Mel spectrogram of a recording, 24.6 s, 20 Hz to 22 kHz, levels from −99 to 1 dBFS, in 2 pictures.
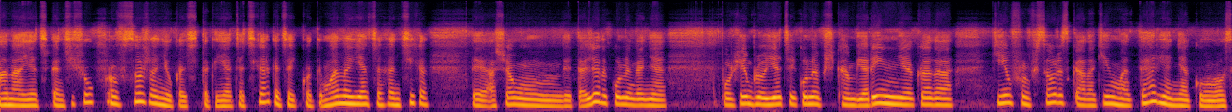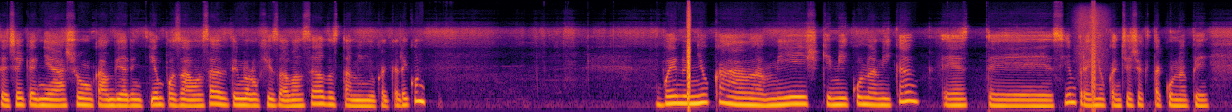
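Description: At 19.18 s, a wireless microphone noise hit cuts in for about 50 ms. At 23.03 s, a longer one runs to 23.43 s. The FM radio link fades as reflections cancel. Receiver noise then swells into a swish of static over the speech.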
